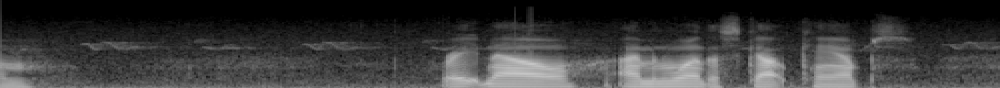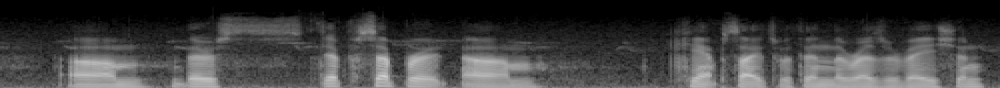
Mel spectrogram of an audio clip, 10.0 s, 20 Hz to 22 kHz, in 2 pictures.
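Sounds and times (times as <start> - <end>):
lakeside background: 0.0 - 10.0.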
